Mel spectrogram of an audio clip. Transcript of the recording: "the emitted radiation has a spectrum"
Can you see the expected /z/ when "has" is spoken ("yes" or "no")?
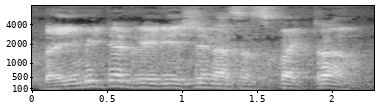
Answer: no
